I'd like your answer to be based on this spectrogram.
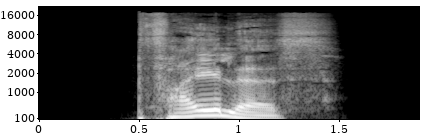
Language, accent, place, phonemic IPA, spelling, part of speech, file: German, Germany, Berlin, /ˈpfaɪ̯ləs/, Pfeiles, noun, De-Pfeiles.ogg
- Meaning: genitive singular of Pfeil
